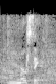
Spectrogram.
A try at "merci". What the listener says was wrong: It's not mercy. It's more like merci.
